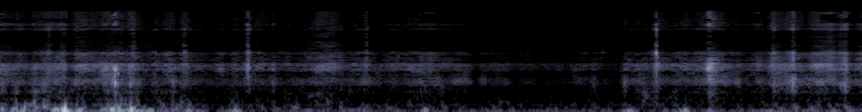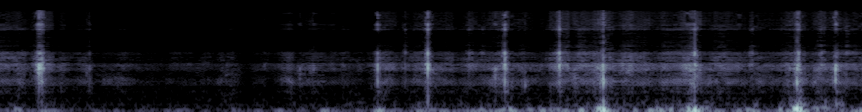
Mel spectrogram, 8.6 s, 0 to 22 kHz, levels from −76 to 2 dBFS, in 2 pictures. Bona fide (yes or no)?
no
